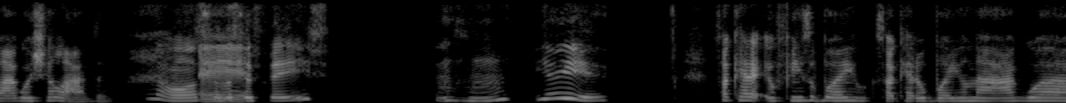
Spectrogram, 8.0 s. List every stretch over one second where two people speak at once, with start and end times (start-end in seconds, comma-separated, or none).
none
